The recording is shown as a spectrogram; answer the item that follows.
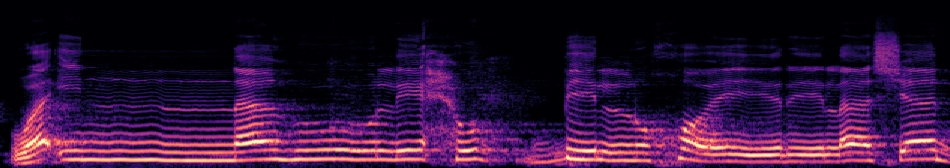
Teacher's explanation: Hati-hati di situ ya bukan lihu atau likhu ya. Huruf ha yang halus di posisi tengah tenggorokan.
